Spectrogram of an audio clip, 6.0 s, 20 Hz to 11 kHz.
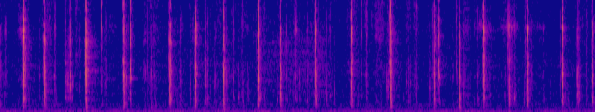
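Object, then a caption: Plastic computer keyboard. Fingertips tap the keys of a full-size white plastic computer keyboard resting on a wooden desk, typing gently. About 21 short, crisp clicks come in an uneven rhythm, each bright and dying away almost at once over a faint low hum.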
